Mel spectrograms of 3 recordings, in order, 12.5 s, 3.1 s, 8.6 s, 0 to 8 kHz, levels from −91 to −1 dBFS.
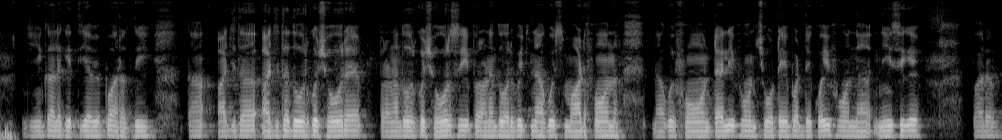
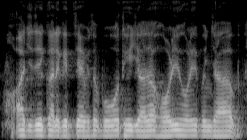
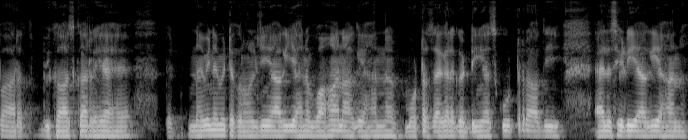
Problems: background sounds at intervals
